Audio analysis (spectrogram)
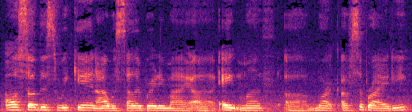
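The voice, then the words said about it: Voice sounds rough. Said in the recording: “You have to excuse my voice this week. ... So yes, excuse my voice.”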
